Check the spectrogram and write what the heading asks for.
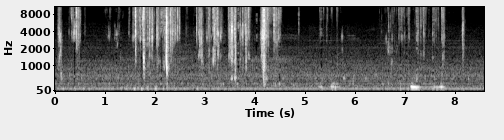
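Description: Clear plastic stamp packaging crinkling and rustling in irregular bursts as a clear stamp sheet is pulled out of its sleeve and handled, busiest in the first half and thinning to a few light ticks later.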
